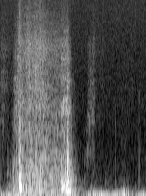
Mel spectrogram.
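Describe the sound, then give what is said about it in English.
A heavy drawer full of journals slides with a rough, rumbling scrape for about a second, starting with a knock and ending with a solid thud. It is fairly loud, followed by faint shuffling. “And the heaviest of all, the one that holds all the journals that I wrote when I was in Rome.”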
